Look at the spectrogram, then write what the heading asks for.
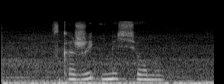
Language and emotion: Russian, neutral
